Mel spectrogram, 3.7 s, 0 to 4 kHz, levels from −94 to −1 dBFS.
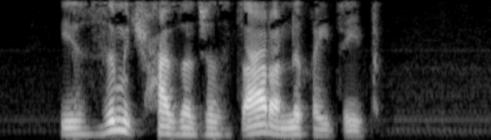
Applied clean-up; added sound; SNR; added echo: none; none; none; none.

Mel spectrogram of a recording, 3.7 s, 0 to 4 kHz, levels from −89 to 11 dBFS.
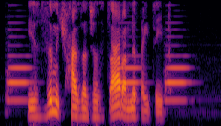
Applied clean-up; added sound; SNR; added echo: none; Wind instrument, woodwind instrument; 6 dB; none.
